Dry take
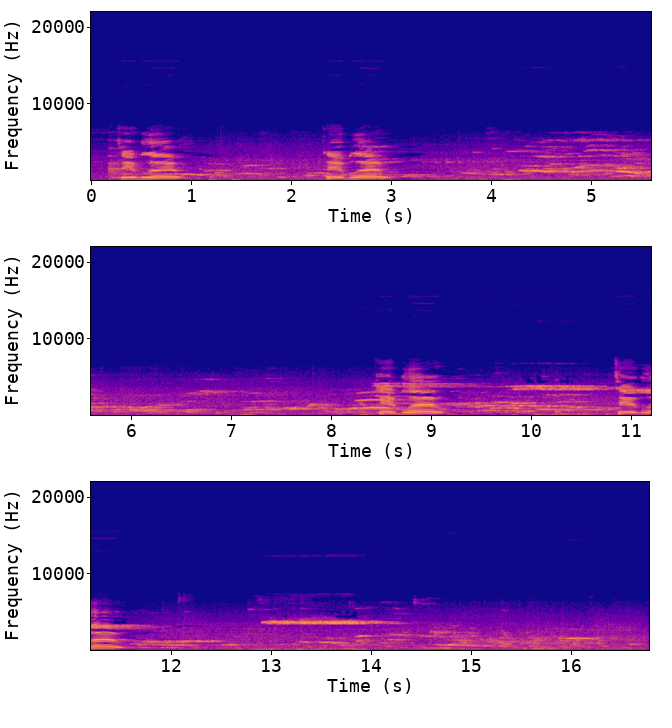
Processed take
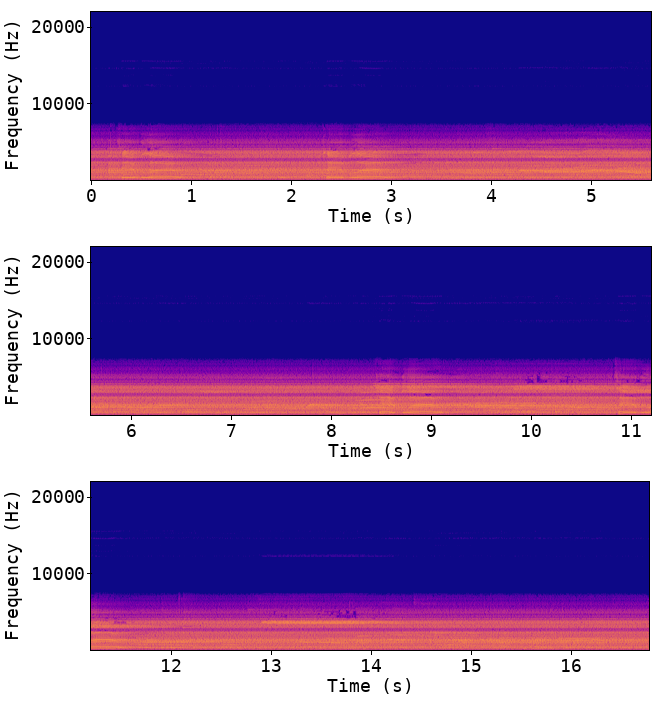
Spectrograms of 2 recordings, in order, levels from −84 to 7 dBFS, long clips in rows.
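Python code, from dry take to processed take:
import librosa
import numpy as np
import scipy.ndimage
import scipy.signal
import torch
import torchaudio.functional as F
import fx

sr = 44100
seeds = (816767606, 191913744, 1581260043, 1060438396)

y = fx.bin_compress(x, sr, power=0.2)
y = F.gain(torch.from_numpy(y), -8.5).numpy()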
